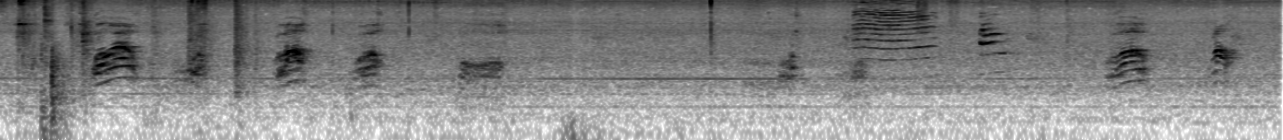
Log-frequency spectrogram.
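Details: Indoors, a house cat calls with kittens present: a series of short, wavering meows at irregular intervals and one higher, thinner mew near the middle. A loud knock opens the sequence, followed by faint rustling.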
